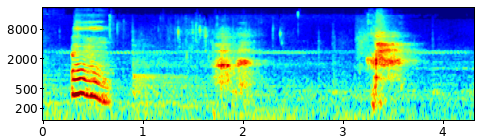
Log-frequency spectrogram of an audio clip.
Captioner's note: Claire groans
